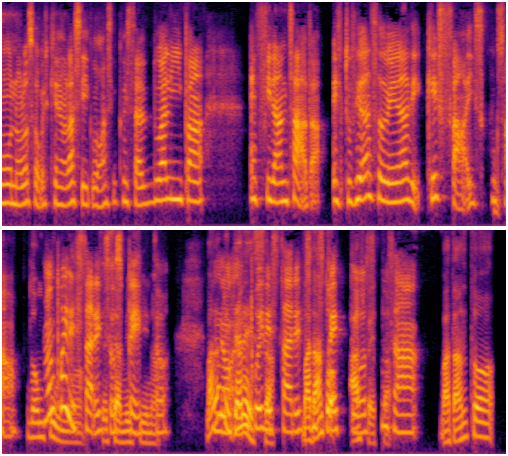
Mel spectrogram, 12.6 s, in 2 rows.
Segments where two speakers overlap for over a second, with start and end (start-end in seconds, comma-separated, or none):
6.8-8.3, 8.9-11.2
